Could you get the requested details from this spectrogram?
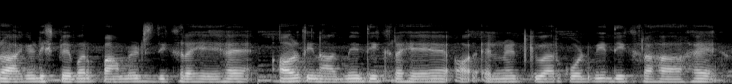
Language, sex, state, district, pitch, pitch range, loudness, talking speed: Hindi, female, Telangana, Hyderabad, 130 Hz, 130-135 Hz, -18 LUFS, 170 wpm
